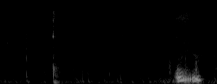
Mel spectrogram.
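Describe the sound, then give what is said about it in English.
Paper rustles: a couple of light taps and shuffles, then a louder, brief swish of a page being turned in a big book held in a ring binder, with no one speaking. “when you're trying to turn pages in here”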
